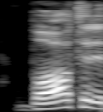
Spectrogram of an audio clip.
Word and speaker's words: VLTED: Vaulted is spelled VLTED, and it is the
